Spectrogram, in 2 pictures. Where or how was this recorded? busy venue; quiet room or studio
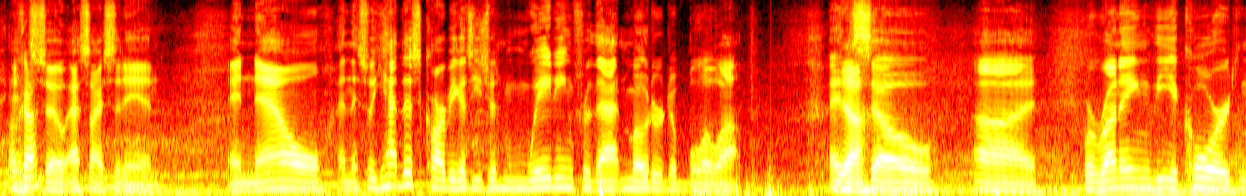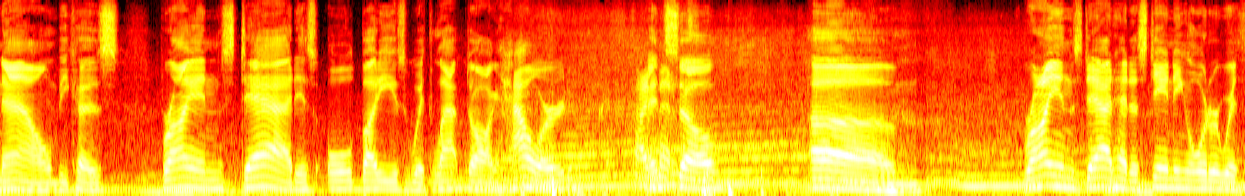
busy venue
